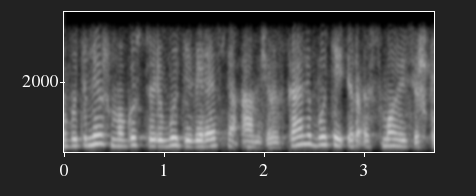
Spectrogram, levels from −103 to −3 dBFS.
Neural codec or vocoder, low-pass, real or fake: codec, 16 kHz, 4 kbps, FreqCodec, smaller model; 3.6 kHz; fake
